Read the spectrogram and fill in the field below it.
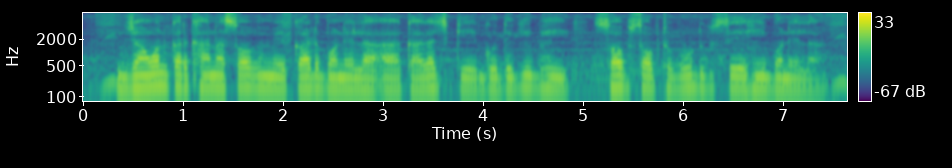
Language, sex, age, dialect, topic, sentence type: Bhojpuri, male, 18-24, Southern / Standard, agriculture, statement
